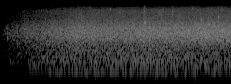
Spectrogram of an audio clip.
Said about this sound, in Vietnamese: chiều mưa, những giọt mưa rã rít rơi từ trên mái lá, từ những lá cây tạo thành một âm thanh đều đều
